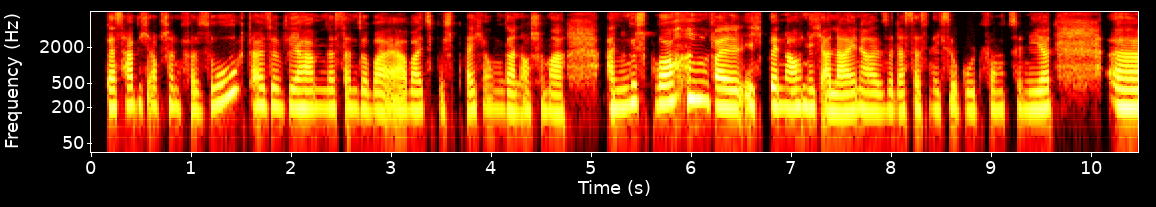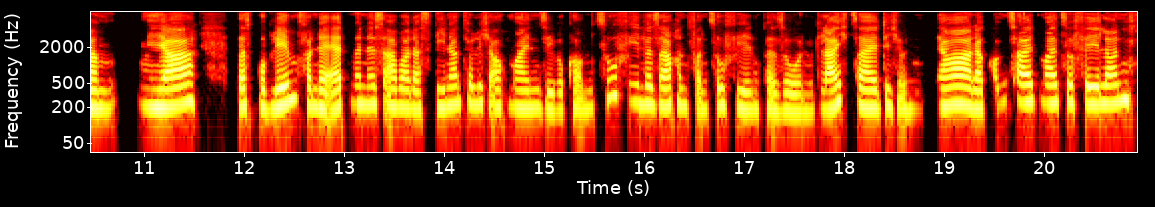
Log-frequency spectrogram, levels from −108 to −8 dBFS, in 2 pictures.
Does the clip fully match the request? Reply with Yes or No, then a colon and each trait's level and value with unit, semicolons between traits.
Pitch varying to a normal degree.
Yes: average, 3.0 semitones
